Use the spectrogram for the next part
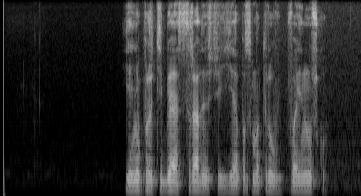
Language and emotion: Russian, angry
